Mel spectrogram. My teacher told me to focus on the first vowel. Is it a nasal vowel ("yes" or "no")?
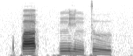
no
